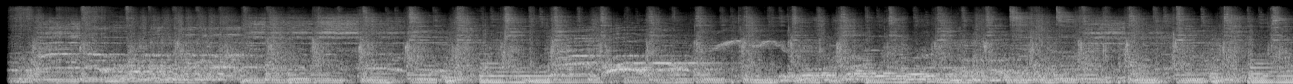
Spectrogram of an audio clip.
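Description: Live band music with piano and bass guitar, a crowd of voices singing, and many hands clapping along on the beat.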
